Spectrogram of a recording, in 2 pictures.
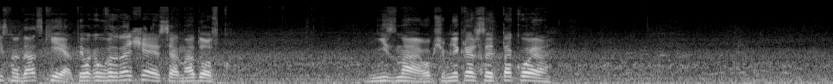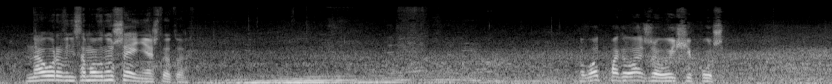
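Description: A man nearby calls out loudly in short bursts.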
